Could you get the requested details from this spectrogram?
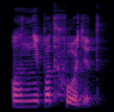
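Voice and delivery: high, tearful voice; sobbing. A narrator's reading. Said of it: "вдруг впервые всхлипнула". (высокий голос, со всхлипом)

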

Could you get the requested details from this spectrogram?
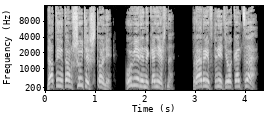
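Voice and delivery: high, loud indignant radio shouting; возмущённый крик. A narrator's reading. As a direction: argue with the base, outraged. Злой спор с базой по рации. (возмущённо кричать в рацию)

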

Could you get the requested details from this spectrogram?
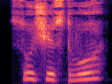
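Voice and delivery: put-on small, high, timid young fawn; a child hiding behind its father; little fawn voice. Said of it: "вторил ему маленький оленёнокет".

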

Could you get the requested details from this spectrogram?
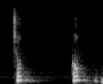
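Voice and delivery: ordinary delivery

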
